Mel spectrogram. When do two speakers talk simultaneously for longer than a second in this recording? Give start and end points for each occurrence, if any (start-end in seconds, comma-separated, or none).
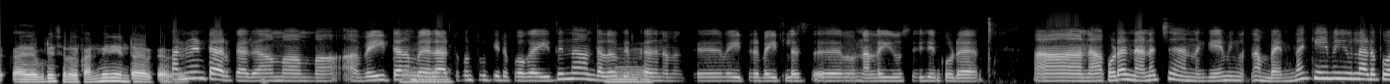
none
